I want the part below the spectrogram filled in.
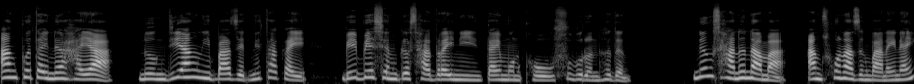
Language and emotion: Bodo, angry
